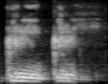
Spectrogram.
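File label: "grigri", Nigerian Pidgin, male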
